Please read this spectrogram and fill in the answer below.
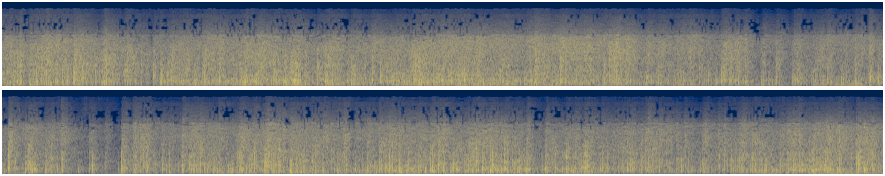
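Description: A long string of firecrackers (a ladi) going off in one unbroken, rapid crackle of small bangs, so dense that the reports run together. It dips briefly about halfway through.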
